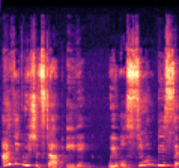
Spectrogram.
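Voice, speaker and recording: A woman puts on a squeaky character voice at an extremely high pitch. She keeps a moderate pace. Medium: read story.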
